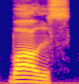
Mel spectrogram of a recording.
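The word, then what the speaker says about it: bowls: I need to बाउल्स इसको अच्छे से प्रोनाउंस करना यल्स ऐसा कुछ नहीं इसका करेक्ट प्रोनंसिएशन होता है बाउल्स I need to falls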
